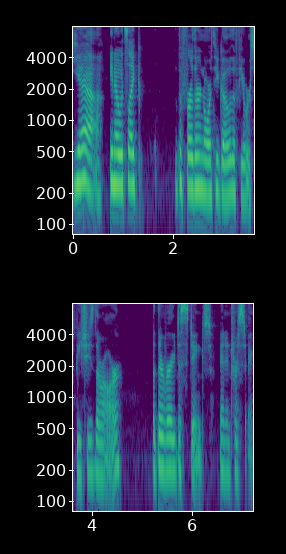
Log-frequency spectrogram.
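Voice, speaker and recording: A woman mumbles with fairly even intonation, and the sound is dry and close with no echo. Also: medium pitch for a woman, moderate pace. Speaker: poet and writer. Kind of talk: casual interview chat with poetry reading. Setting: video call. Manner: mumbler, working to enunciate more.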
